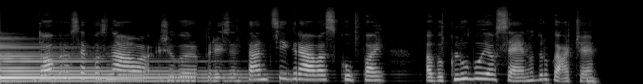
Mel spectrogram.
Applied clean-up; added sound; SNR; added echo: neural mask model RNNoise.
